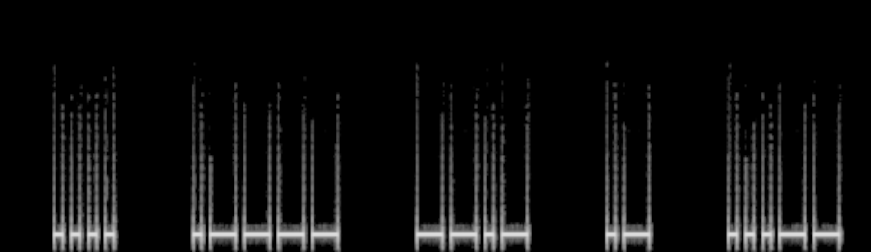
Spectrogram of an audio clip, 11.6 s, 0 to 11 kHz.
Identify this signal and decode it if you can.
Morse code, heard as a keyed tone, about 10 wpm, spaced as for 6 wpm, 800 Hz. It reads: H1QA3
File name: LEZIONI / 5 LBVC / 5 LB ws 10wpm 3616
